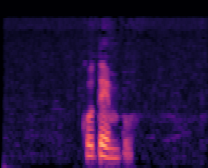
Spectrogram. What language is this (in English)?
Galician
